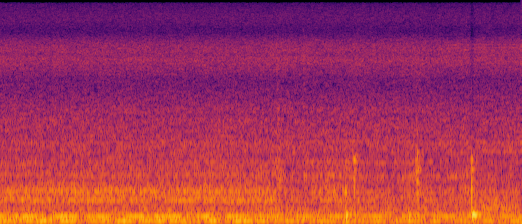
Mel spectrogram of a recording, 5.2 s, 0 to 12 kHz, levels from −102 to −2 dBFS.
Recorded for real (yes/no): yes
